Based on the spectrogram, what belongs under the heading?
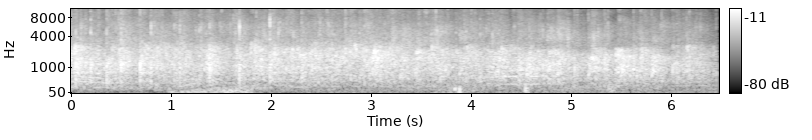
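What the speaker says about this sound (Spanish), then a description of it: "Dele un aplauso al Señor si se lo quiere dar." Steady applause fills a church as the congregation claps together for several seconds, a dense, even patter at moderate distance with faint crowd murmur beneath.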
